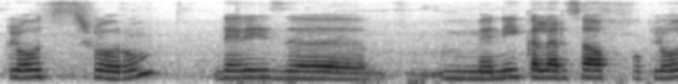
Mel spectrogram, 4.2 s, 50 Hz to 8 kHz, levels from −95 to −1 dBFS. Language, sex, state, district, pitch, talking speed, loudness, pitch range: English, female, Odisha, Nuapada, 210 Hz, 115 wpm, -18 LUFS, 195-220 Hz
